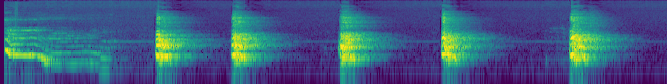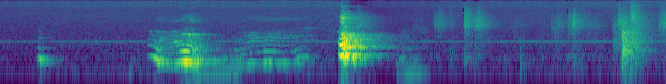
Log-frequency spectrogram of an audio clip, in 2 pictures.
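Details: Dog making odd noises at home: a run of short, sharp barks roughly every second, opening and breaking into a wavering whine-howl in the middle, then more barks and a couple of soft yips at the end.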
